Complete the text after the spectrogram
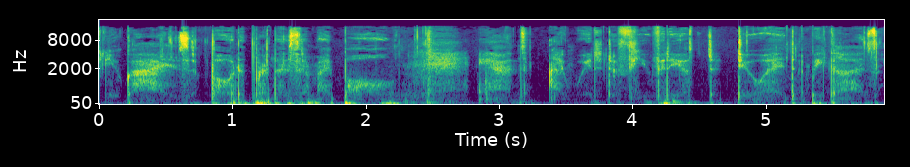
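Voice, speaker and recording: Whispering at a moderate pace, a woman speaks. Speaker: ASMR YouTuber. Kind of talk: casual vlog chat. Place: home room. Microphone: studio mic.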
